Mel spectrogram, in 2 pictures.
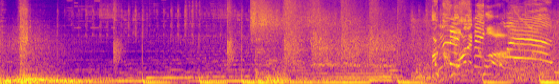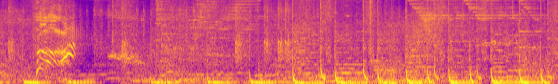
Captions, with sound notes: [tense music] -Aquatic Clan! -Misfit Clan! [grunting]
